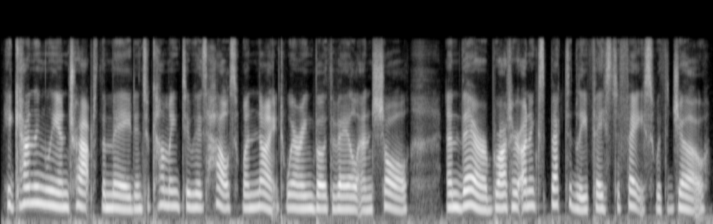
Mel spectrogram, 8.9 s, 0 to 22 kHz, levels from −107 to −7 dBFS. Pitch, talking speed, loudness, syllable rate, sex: 210 Hz, 180 wpm, -20 LUFS, 5.0 syllables/s, female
